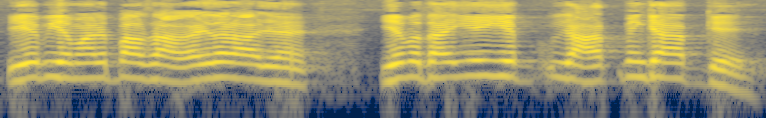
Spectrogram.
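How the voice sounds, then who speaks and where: Brisk man hosting a children's quiz. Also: high voice, steady tone, fairly bright tone. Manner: brisk, coaxing, cheering right answers. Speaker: host of a children's program.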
